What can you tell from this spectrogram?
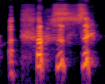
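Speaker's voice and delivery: laughing through the words, high. Real, not acted. Laughing while retelling the lonely beach trip. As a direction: giggle it out, half breathless.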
